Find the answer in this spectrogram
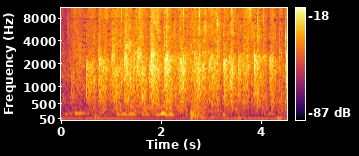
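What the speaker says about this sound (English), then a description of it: "Let's have a round of applause for our panel." Audience applause for a panel at a privacy-law policy event, a steady dense wash of clapping that runs the whole length at moderate volume, with a voice briefly audible over it.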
